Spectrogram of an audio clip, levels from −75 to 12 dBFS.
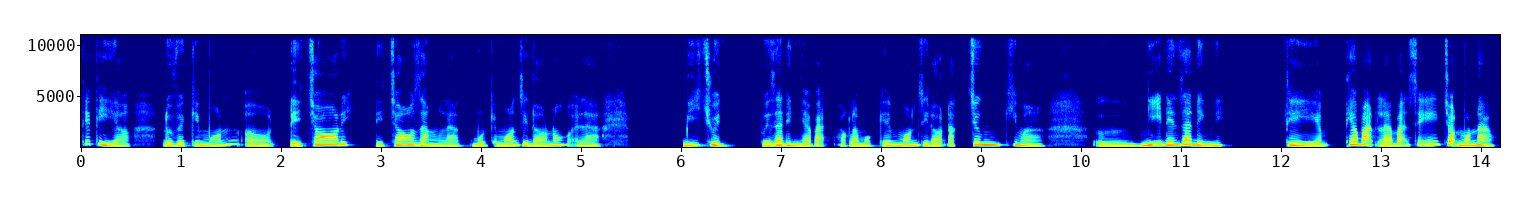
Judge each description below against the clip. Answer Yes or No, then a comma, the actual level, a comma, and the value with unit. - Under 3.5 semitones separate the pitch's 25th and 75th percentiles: No, average, 5.2 semitones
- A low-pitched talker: No, high, 205 Hz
